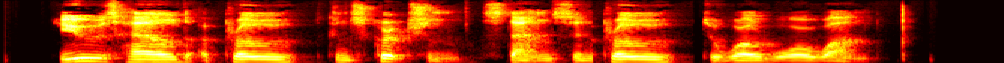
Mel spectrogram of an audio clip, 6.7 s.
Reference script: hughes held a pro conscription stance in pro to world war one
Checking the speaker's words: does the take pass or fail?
pass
